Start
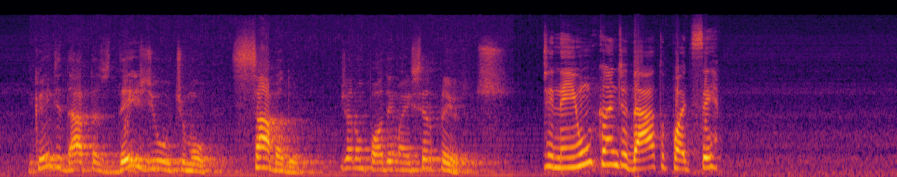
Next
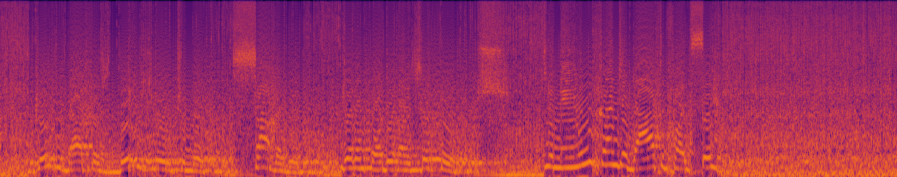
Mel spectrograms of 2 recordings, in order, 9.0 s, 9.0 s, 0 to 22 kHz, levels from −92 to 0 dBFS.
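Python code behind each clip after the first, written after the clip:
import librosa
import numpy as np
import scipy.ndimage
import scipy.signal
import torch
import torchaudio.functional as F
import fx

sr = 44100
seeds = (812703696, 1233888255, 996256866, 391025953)

y = np.sign(x) * np.sqrt(np.mean(np.square(x)))
y = y * 10.0 ** (-5.5 / 20.0)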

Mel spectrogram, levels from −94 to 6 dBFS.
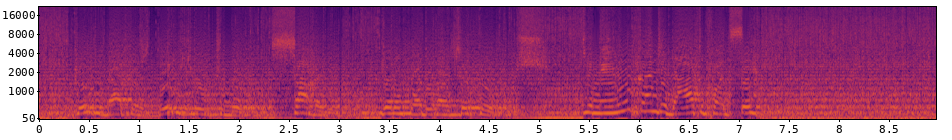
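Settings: y = x + 0.7 * np.pad(x, (int(4.5 * sr / 1000.0), 0))[:len(x)]
y = y * 10.0 ** (-5.0 / 20.0)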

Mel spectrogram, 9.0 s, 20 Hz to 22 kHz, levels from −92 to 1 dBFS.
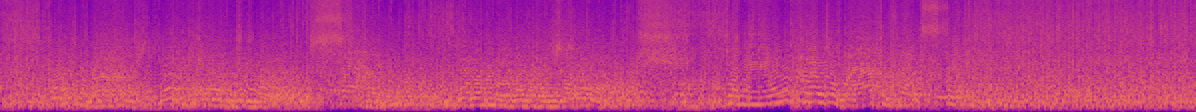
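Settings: y = np.minimum(x, 2.0 * 10.0 ** (-40.5 / 20.0) - x)
y = scipy.signal.sosfilt(scipy.signal.butter(4, 170.0, 'highpass', fs=sr, output='sos'), y)
y = y + 10.0 ** (-4.5 / 20.0) * np.pad(y, (int(82 * sr / 1000.0), 0))[:len(y)]
y = y * 10.0 ** (5.0 / 20.0)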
